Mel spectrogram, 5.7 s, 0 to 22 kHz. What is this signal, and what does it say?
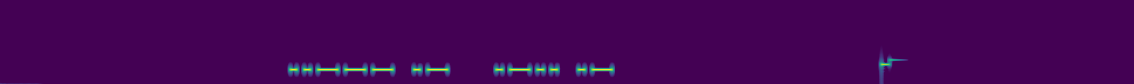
Morse code, heard as a keyed tone, about 36 wpm, 700 Hz. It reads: 2A LA
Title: Field Day Exchanges Encore - 35wpm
